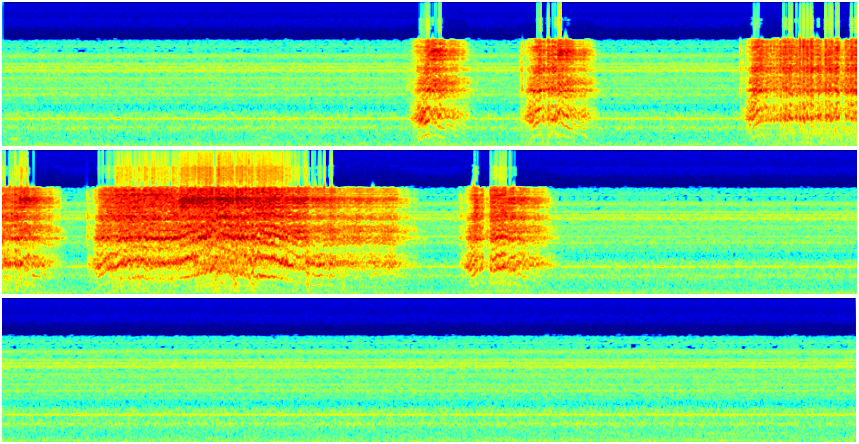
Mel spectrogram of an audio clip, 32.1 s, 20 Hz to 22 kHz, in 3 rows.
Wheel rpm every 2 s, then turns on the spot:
0, 0, 10, 20, 20, 70, 50, 0, 20, 0, 0, 0, 0, 0, 0, 0.
none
